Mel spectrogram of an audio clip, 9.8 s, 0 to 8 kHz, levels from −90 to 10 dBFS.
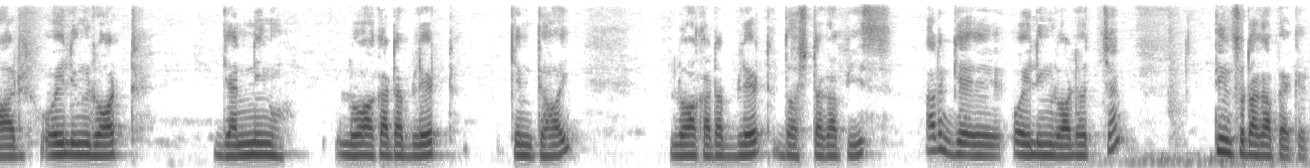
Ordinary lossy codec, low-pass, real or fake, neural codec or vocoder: AAC, 48 kbps; 7.2 kHz; fake; vocoder, 44.1 kHz, 128 mel bands every 512 samples, BigVGAN v2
